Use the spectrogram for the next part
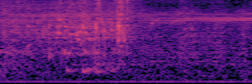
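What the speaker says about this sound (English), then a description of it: "We're gonna add our water." Water trickles and pours softly into a pot of rice on a high stove, a faint, steady liquid stream lasting about a second.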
